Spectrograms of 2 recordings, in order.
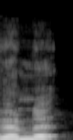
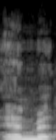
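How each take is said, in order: First: The m sound comes before the n. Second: The n sound comes before the m. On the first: The speaker calls it right. "instead of Emnet" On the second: The speaker calls it wrong. "you were pronouncing it Enmit"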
